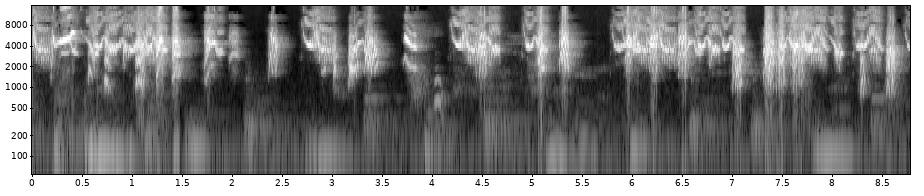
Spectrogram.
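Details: White-shouldered starling singing with no background noise, a run of scratchy, squawking bursts and rasping chatter in uneven phrases, with short pauses between loud stretches.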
